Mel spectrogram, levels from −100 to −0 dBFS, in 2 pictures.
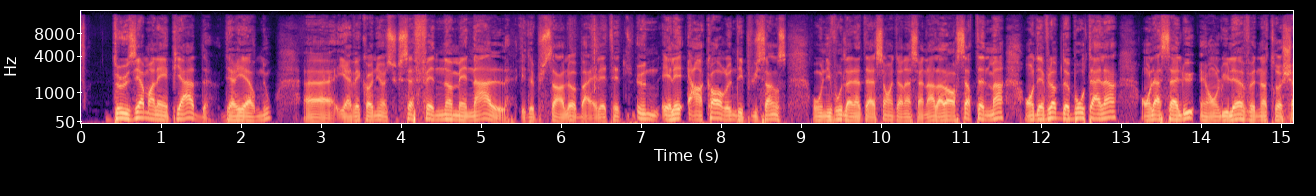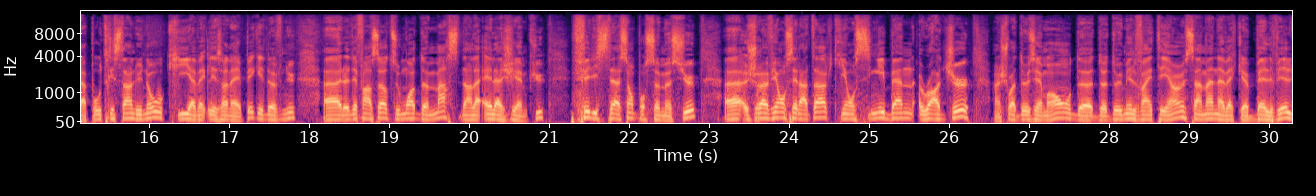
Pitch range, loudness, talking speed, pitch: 95-130 Hz, -15 LUFS, 180 wpm, 110 Hz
